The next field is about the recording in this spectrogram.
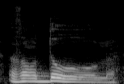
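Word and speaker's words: Vendôme: and apple bushran it's place vandoorne with a oh and an accent lancome vondom now let's move to a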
